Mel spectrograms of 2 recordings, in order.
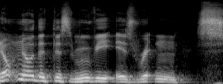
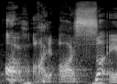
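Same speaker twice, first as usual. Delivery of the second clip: botched British dad turning cartoon Southerner; Yosemite Sam. Host imitating the movie's dad, slipping into Southern cartoon voice. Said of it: "Yosemite Sam for that".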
